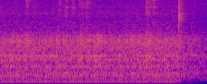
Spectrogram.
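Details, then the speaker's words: Exhaust fan: steady low hum with a slight rough buzz and light rattles; suspected loose part or shot bearings, not confirmed. "it sounds like something is loose or either the bearings are just shot"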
